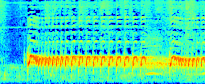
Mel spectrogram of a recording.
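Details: Kept zebra dove, owned by a keeper, in the rainy season when it rarely sings: a loud, rapid, pulsed cooing trill, steady and beady, running about three and a half seconds after a brief soft start.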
